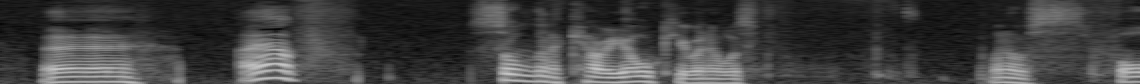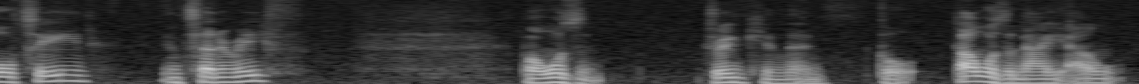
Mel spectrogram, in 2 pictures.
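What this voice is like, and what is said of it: Gravelly northern English Bolton accent. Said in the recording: “you can probably hear from my voice, I've got a very gravelly, very northern Bolton accent”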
